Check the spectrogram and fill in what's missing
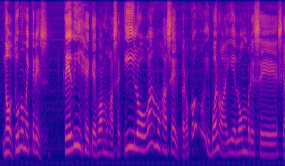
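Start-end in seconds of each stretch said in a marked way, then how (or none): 0.0-3.6 insistent. Retold or imitated. Fidel insisting he will build it. 3.6-4.1 shrill, very high squeak of disbelief; mock astonished how; stunned disbelief. Man stunned by Fidel's promise.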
